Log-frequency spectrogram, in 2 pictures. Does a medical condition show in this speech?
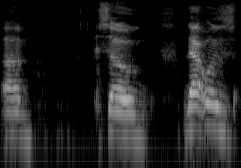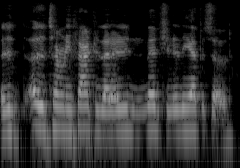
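Yes: cerebral palsy; coordination issues, uses crutches; ongoing physical therapy, personal training.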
